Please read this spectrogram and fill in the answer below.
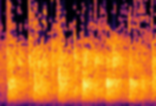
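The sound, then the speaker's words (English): An audience clapping for the worship team: a steady, fairly faint patter of many hands with slight swells, holding without a break. “So, another hand clap for the worship team.”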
